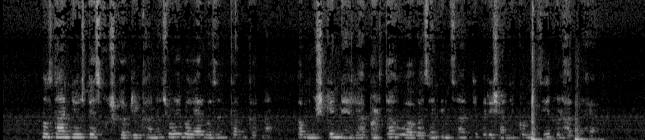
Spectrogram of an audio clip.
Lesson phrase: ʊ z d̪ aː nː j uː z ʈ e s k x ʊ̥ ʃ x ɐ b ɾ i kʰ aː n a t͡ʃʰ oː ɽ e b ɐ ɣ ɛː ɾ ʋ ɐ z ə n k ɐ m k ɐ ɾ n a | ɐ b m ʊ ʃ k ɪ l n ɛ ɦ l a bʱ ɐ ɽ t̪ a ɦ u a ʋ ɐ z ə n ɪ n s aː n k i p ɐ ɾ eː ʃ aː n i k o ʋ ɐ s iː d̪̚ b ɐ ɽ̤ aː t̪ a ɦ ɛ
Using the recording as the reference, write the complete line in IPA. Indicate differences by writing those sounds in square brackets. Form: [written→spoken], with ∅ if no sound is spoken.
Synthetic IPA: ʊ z d̪ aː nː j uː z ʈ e s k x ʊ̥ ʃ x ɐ b ɾ i kʰ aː n a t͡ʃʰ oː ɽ e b ɐ ɣ ɛː ɾ ʋ ɐ z ə n k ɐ m k ɐ ɾ n a | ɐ b m ʊ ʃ k ɪ l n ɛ ɦ l a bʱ ɐ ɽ t̪ a ɦ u a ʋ ɐ z ə n ɪ n s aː n k i p ɐ ɾ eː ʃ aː n i k o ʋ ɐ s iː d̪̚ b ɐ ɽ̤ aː t̪ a ɦ ɛ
